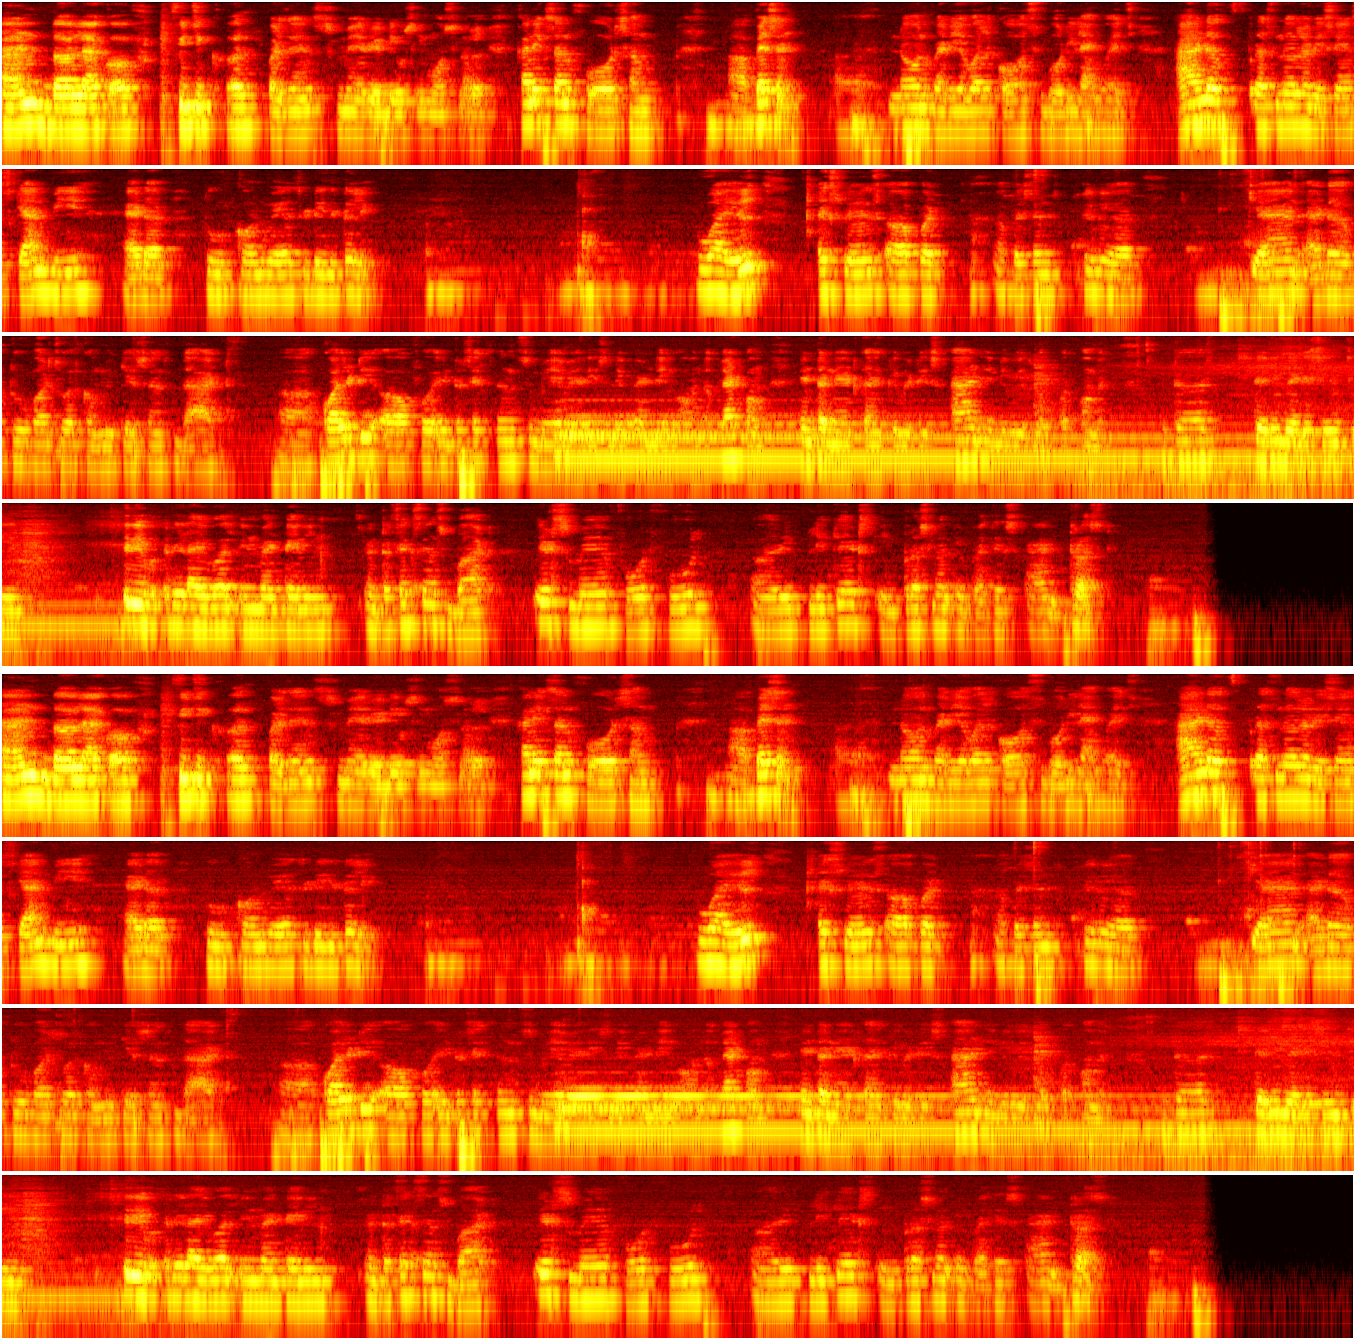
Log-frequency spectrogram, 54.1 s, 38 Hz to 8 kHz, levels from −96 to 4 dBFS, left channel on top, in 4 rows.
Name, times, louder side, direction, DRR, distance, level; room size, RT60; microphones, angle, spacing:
voice 1, 0.0-6.5 6.8-7.0 7.3-8.0 8.3-11.2 11.7-14.4 14.7-15.2 15.6-17.2 20.5-21.3 21.7-22.9 23.2-24.9 26.0-29.2 29.8-39.1 39.6-40.8 41.8-43.9 44.2-45.4 45.9-47.6 48.1-51.5, left 1 dB, 80° left, -2 dB, 2.3 m, -22 dB
voice 2, 7.0-7.6 8.5-8.7 10.8-10.9 11.8-12.2 17.9-18.1 19.1-19.8 25.5-26.0 27.6-27.7 30.2-30.3 41.7-41.8 44.6-44.7 52.0-52.2, left 2 dB, 80° right, 2 dB, 1.6 m, -30 dB
Gong, 32.6-43.2, right 2 dB, 40° right, 5.4 m, -27 dB
sound 1, 37.1-42.4, equal, 20° right, 4.0 m, -36 dB
16.0 x 9.4 x 2.4 m, 0.36 s
head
